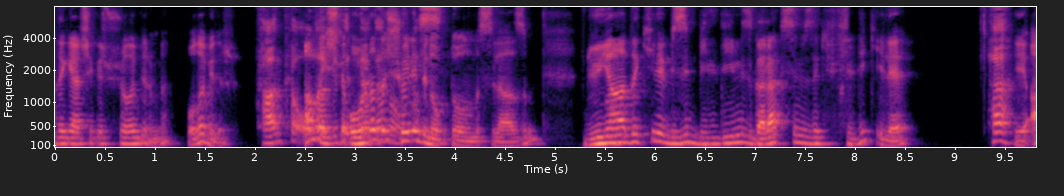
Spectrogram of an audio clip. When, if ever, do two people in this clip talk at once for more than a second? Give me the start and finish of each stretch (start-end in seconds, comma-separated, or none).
2.5-4.0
